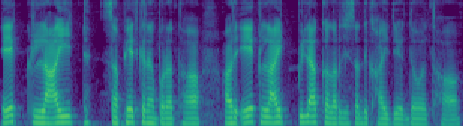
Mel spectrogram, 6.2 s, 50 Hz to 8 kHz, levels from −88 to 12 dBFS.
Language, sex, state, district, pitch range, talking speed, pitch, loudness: Magahi, male, Jharkhand, Palamu, 125-150 Hz, 155 wpm, 135 Hz, -20 LUFS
